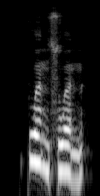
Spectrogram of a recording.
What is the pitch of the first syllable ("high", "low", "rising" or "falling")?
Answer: falling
